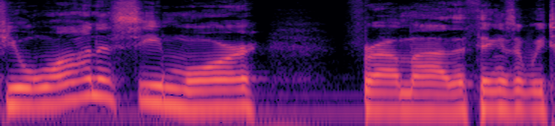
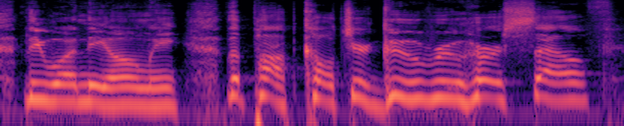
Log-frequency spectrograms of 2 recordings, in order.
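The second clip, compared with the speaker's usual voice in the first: rising, higher-pitched grand introduction; announcer build-up; 7 semitones higher than usual. Pretend. Host introduces pop culture guru, mock-grand announcer. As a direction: hype her up like a ring announcer.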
